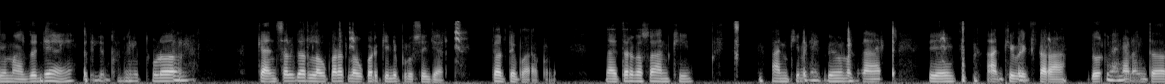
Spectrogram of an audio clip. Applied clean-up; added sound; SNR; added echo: neural diffusion model UNIVERSE++.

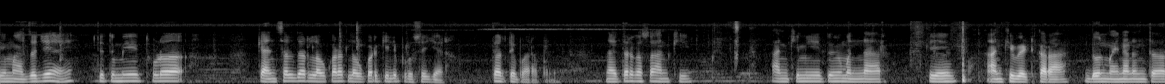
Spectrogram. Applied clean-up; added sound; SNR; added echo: none; none; none; none.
